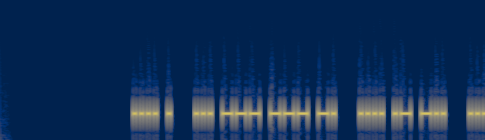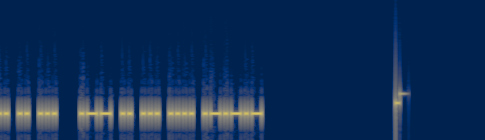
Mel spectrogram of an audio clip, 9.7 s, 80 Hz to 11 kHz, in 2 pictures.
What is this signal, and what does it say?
Morse code, heard as a keyed tone, about 36 wpm, 700 Hz. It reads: HE SOON HAD HIS WISH.
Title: Sentences from Top 1600 Words 35wpm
